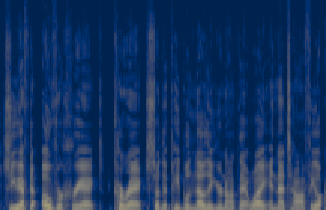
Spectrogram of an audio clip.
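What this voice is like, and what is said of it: Southern American accent. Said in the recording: “As a Southerner with this accent”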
